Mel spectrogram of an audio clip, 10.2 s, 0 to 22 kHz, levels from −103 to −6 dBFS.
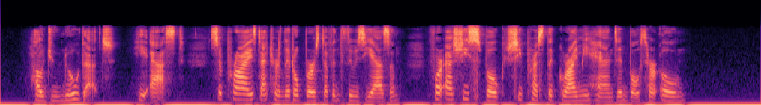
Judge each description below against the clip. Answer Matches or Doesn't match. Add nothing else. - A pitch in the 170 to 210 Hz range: Matches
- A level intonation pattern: Doesn't match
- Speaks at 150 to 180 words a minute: Matches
